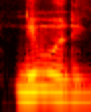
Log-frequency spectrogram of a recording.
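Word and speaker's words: mnemonic: दूसरा होता है निमोनिक, निमोनिक यहाँ पर एम जो है वो साइलेंट होता है।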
